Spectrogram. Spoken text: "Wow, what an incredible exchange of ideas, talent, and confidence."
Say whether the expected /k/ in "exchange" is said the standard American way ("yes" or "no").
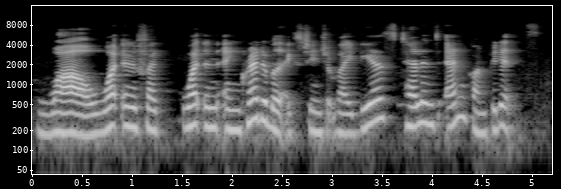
yes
